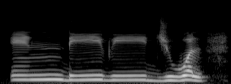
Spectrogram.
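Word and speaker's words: individual: चलिए आगे देखेंगे कॉन्सिक्वेंटली, कॉन्सिक्वेंटली यानी कि परिणाम स्वरूप, इंडिविजुअल, DUALS है ना, इसको जुअल करके पढ़ेंगे, इंडिविजुअल, INDIDVIV, इंडिविजुअल्स, S लगा है तो जुअल्स हो जाएगा, यानी कि व्यक्ति।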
